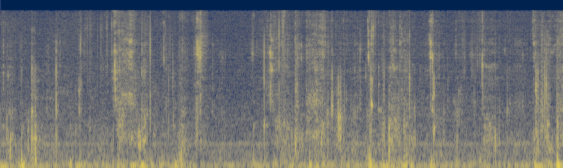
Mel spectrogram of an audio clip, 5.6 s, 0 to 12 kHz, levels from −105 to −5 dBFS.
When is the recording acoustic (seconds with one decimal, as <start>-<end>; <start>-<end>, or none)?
0.0-1.1

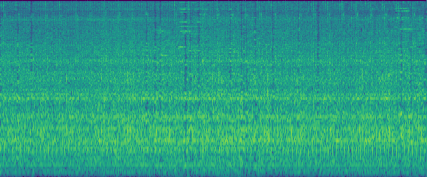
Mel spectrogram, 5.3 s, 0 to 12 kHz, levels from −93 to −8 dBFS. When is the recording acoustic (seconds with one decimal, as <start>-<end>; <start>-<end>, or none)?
0.0-5.3

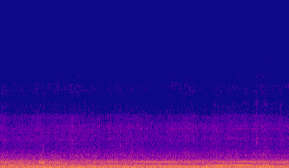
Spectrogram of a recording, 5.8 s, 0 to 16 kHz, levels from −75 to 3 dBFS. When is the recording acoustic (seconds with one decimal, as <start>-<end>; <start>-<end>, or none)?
0.0-1.9; 3.0-3.5; 4.4-5.8

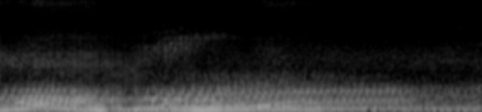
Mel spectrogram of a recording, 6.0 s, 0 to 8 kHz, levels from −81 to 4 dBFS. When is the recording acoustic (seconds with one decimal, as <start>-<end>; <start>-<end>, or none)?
0.0-0.9; 1.8-6.0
